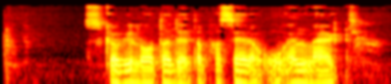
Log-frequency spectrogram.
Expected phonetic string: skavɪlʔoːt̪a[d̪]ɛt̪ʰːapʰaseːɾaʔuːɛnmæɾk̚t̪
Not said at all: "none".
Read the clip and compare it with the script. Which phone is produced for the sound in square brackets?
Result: d̪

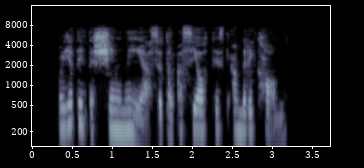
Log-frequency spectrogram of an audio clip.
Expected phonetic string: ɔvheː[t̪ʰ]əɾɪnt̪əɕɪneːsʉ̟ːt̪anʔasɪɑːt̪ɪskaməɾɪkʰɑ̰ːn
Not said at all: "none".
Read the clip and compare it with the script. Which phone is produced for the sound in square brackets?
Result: t̪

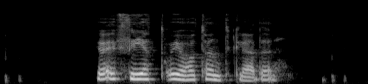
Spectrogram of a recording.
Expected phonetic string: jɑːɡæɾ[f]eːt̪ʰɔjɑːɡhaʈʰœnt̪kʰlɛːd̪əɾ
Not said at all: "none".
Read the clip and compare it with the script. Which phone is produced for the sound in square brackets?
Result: f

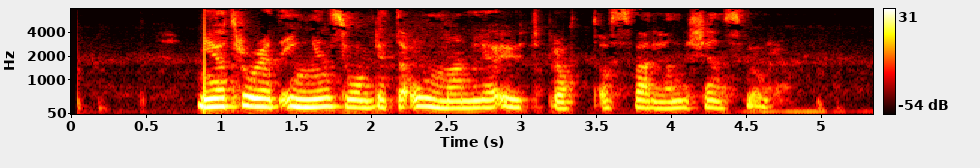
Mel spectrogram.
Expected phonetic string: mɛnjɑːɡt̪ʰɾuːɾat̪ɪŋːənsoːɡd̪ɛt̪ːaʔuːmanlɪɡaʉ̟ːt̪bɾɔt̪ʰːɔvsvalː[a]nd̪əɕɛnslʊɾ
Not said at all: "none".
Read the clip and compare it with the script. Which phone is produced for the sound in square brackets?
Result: a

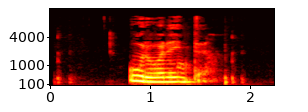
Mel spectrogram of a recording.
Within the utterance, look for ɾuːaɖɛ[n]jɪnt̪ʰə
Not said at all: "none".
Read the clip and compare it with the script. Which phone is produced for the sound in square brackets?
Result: none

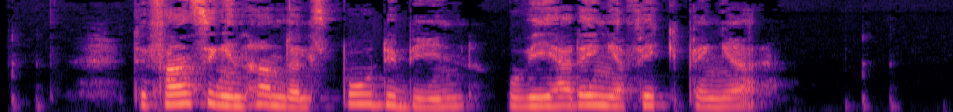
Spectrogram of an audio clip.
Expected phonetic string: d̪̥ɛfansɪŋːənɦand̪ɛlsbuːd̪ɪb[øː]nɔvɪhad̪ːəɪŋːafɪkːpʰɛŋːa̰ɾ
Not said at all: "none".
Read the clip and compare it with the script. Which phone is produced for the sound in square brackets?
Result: yː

